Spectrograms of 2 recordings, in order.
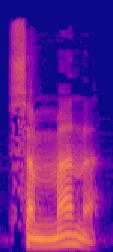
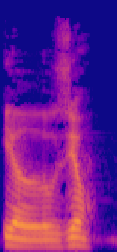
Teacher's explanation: O consonantes largas, como la M en semana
